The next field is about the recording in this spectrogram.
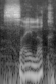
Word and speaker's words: Psylock: Y en su canal oficial de YouTube, Psylocke, se escribe P-S-Y-L-O-C-K, Psylocke, tienen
